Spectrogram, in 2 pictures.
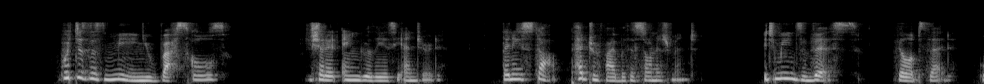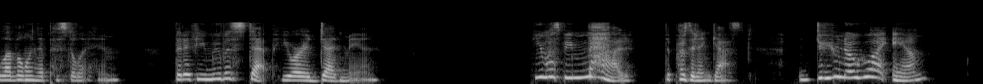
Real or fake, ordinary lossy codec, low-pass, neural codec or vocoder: real; AAC, 32 kbps; 7.2 kHz; none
